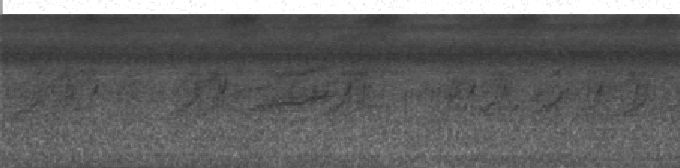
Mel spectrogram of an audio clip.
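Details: A loud, unbroken high cicada whine fills this summer scene beside a stream in Japan, layered over the broad hiss of flowing water.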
